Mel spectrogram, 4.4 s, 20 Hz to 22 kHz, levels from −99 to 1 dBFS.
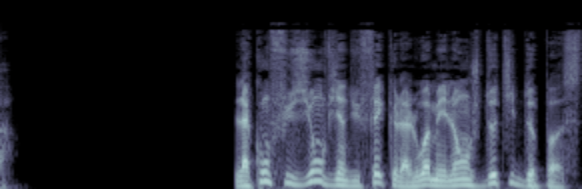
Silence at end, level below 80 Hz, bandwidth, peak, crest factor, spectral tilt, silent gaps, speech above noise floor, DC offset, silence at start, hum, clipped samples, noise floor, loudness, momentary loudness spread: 0 s; -48 dBFS; 12 kHz; -8 dBFS; 20 dB; -6 dB/octave; 0.26-1.64 s; over 65 dB; under 0.1%; 0 s; none; under 0.1%; under -90 dBFS; -26 LUFS; 6 LU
